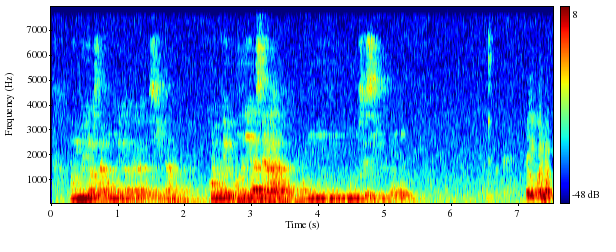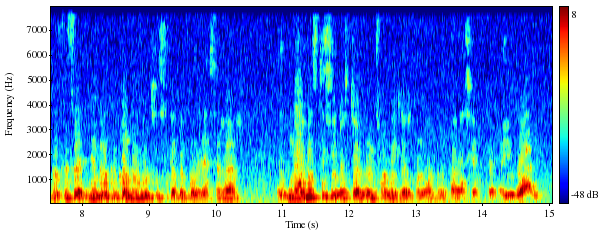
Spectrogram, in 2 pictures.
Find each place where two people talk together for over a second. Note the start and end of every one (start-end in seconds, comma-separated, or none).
none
